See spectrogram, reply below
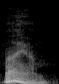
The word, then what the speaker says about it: Maye: M-A-E oder wie schreibt man May? – M-A-Y-E. – M-A-Y-E. Maya. So wie Mayo, nur mit E hinten.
